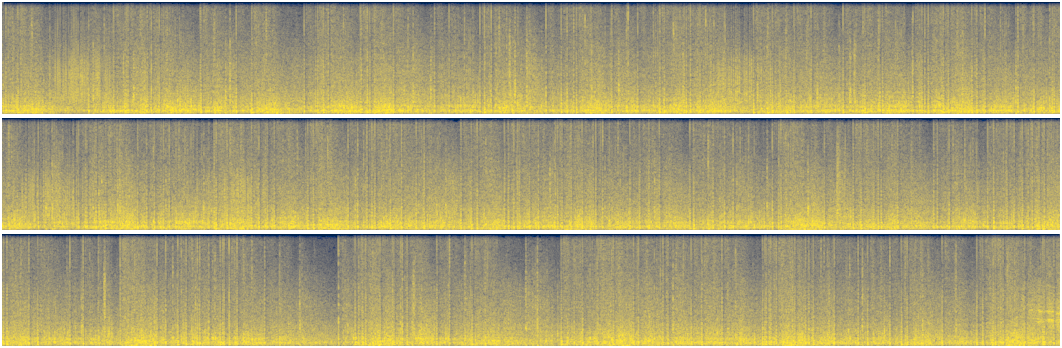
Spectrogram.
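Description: Aerial firework shells from a professional pyrotechnic display bursting in a dense, unbroken barrage of bangs with no pauses.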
